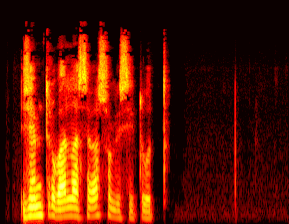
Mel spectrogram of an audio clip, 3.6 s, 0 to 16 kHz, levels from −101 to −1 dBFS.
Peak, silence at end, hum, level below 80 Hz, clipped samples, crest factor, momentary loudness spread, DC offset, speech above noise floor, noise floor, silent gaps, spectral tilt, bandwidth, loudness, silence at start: -2 dBFS; 1.55 s; none; -70 dBFS; under 0.1%; 22 dB; 15 LU; under 0.1%; 59 dB; -79 dBFS; none; -3.5 dB/octave; 10 kHz; -20 LUFS; 0.3 s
